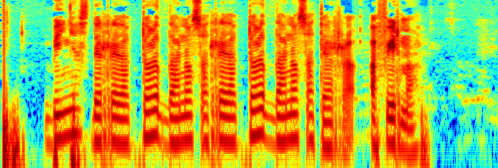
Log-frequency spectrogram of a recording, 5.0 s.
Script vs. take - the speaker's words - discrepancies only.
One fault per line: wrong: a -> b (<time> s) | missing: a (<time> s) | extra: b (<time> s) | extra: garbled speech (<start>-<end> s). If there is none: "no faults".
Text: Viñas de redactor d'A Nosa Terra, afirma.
extra: redactor d'A Nosa (2.1 s)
